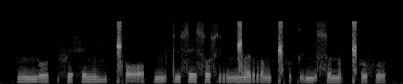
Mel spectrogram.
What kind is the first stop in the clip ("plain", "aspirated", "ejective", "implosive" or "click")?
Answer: click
